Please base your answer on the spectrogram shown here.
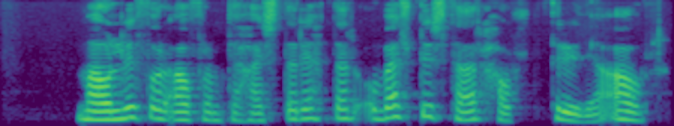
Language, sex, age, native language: Icelandic, female, 40-49, Icelandic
